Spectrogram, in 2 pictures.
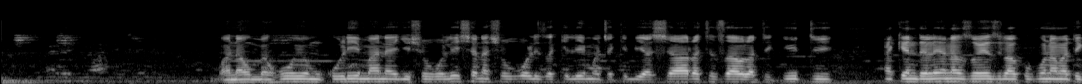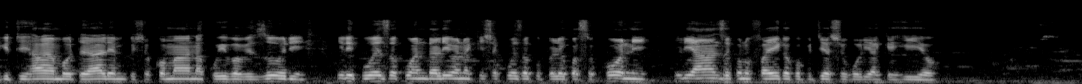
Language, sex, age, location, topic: Swahili, male, 25-35, Dar es Salaam, agriculture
